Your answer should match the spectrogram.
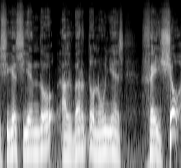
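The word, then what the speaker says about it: Feijóo: sigue siendo Alberto Núñez feichó así se pronuncia el apellido es un poco raro de pronunciar porque Bueno es un apellido de origen gallego o exactamente admitirle en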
